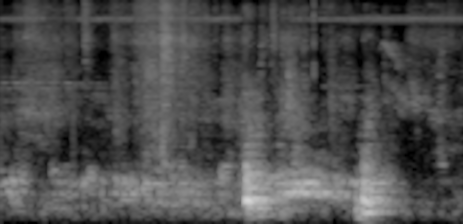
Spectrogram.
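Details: Pigeon giving low, throaty coos indoors, a steady rolling murmur broken by two sharper, louder accented notes toward the end.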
